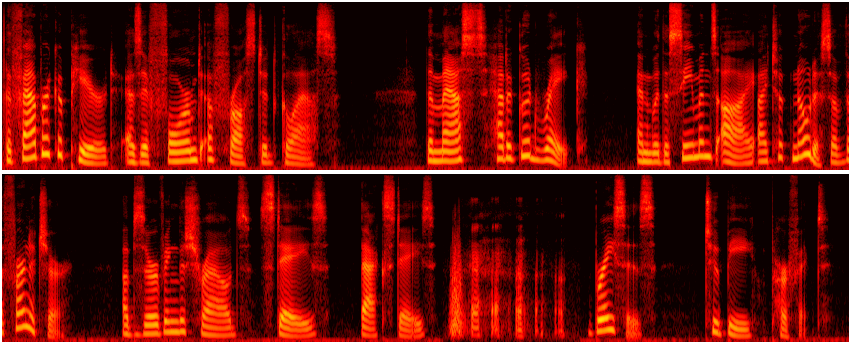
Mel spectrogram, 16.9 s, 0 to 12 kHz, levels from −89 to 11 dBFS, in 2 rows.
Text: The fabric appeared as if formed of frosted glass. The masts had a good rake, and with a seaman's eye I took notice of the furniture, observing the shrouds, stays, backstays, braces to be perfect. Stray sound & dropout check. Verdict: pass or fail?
fail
